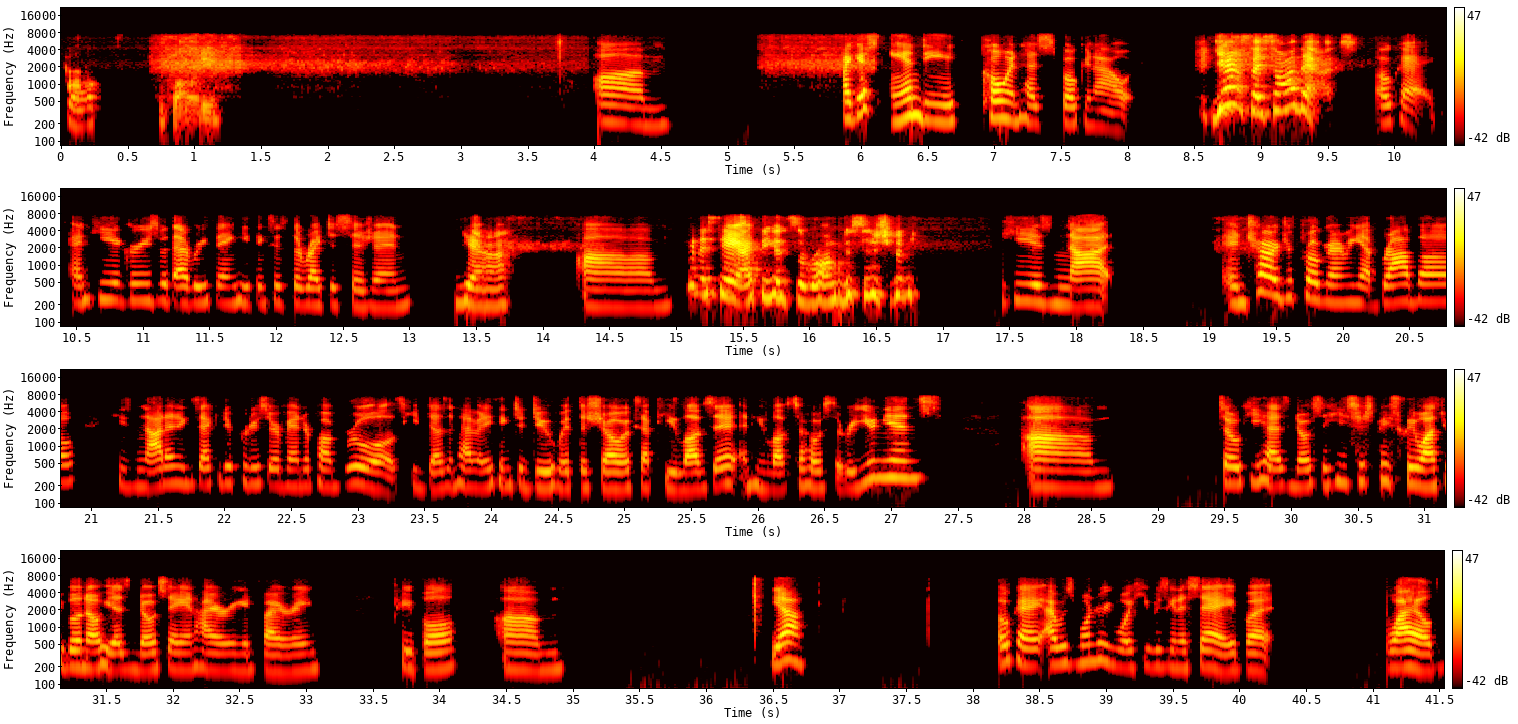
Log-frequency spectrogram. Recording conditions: drop-outs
